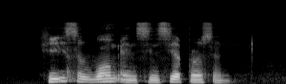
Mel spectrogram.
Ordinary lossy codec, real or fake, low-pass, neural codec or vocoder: none; fake; 7.2 kHz; codec, 32 kHz, 1.9 kbps, SNAC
